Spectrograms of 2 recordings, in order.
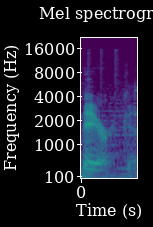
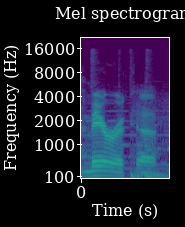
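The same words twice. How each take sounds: First: It is said with a deep growl. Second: It is said in a normal voice.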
